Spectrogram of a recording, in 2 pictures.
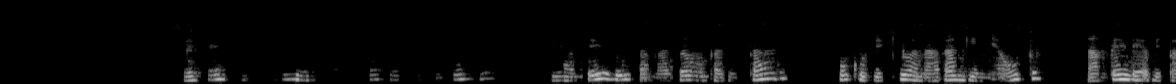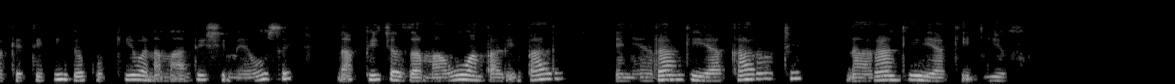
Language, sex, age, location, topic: Swahili, female, 50+, Dar es Salaam, agriculture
